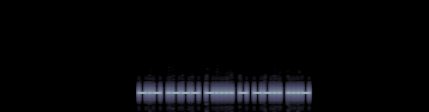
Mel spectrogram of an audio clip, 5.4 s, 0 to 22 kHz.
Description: Morse code, heard as a keyed tone, about 40 wpm, 700 Hz. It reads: KJ6TZV
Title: USA Call Signs - 6 Characters - Repeated 2x - 40wpm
